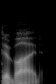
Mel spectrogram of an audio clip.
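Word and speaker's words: ÷: cover design of his forthcoming album entitled / pronounced divide which was released on 3 March 2017 .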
